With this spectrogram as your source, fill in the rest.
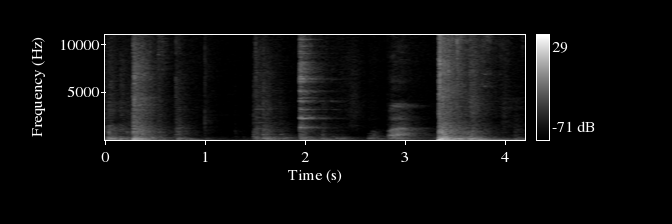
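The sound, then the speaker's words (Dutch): A fridge door opens with a soft thump as a bottle of tonic is taken out, and later shuts with a sharper slam, with rustling handling sounds and a brief bit of voice in between. “Die pak ik gelijk even uit de koelkast.”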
